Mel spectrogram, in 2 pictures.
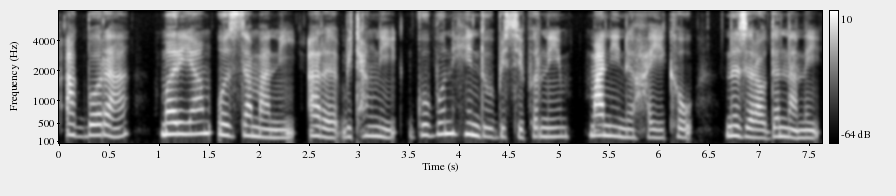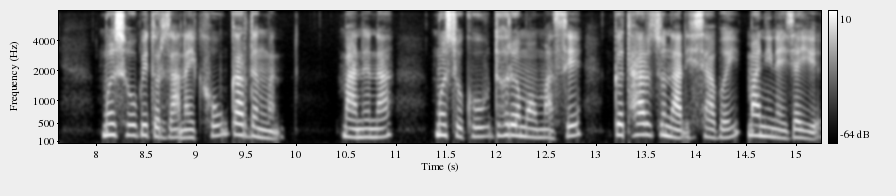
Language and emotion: Bodo, neutral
